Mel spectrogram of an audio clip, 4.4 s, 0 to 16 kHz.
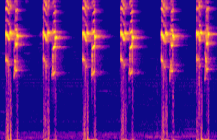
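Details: Lovebird challenging rival birds: harsh, high, double-syllable squeaks repeated regularly about every 0.8 seconds.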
